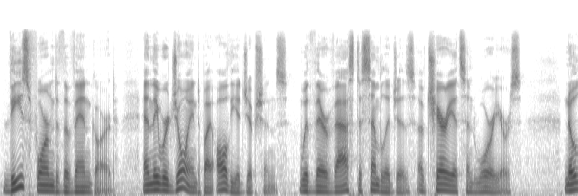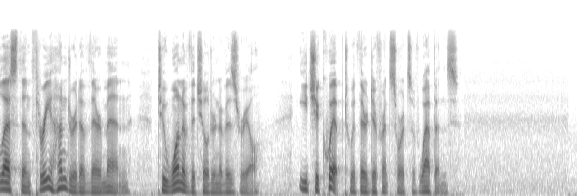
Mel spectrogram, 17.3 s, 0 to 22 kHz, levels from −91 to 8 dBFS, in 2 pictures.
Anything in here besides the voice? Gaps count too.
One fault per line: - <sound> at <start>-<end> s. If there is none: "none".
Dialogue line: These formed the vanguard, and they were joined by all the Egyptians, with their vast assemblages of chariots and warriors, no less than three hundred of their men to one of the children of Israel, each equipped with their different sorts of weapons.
none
